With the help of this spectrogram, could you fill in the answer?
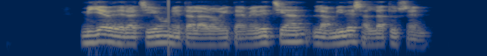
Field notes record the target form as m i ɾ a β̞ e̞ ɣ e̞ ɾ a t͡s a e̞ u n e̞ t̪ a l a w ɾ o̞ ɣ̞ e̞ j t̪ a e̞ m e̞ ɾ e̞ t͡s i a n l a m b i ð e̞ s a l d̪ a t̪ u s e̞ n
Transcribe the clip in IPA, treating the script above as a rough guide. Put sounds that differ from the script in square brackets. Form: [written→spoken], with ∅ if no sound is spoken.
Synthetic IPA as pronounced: m i [ɾ→ʎ] a β̞ e̞ [ɣ→ð] e̞ ɾ a t͡s [a→i] e̞ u n e̞ t̪ a l a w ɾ o̞ ɣ̞ e̞ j t̪ a e̞ m e̞ ɾ e̞ t͡s i a n l a m b i ð e̞ s a l d̪ a t̪ u s e̞ n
